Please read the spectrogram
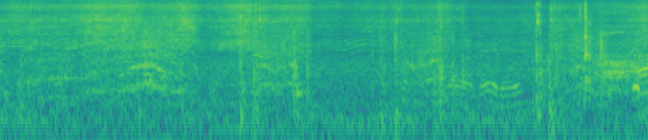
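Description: BMX bike tyres rolling and carving on a concrete skatepark bowl, with two sharp clicks near the end as the bike knocks against the coping. Faint voices are heard in the background.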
